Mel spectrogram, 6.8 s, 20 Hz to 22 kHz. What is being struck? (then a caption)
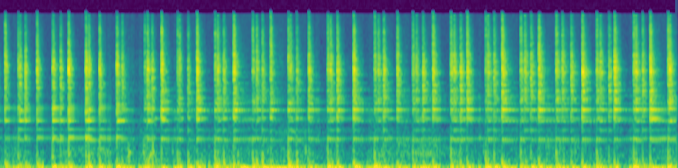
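Aluminium drink can. Long fingernails rapidly tap and scratch a hollow, slim 0.33 L Coca-Cola Cherry aluminium can resting on a tablecloth. The result is a dense stream of quick, dry clicks and scrapes with a bright, high metallic tone that dies away almost instantly, over a faint low rumble.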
